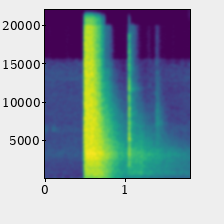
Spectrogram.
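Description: Wolf 55-grain hollow-point round fired into a ballistic gel block, one very loud, close, sharp blast after a moment of near silence, then a fading echo with a faint clink.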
